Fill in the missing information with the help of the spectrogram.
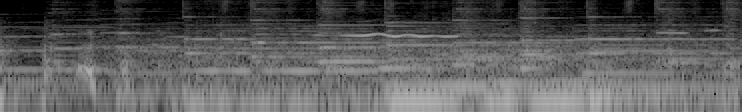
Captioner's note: knocks on wood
